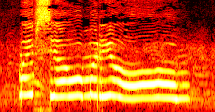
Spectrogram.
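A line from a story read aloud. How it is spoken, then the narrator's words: Hysterical shout from crowd. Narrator (Russian): истерично закричал кто-то в толпе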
